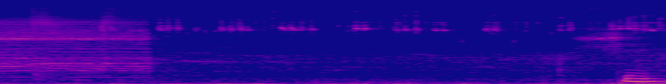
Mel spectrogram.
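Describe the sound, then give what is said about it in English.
Crickets chirp in a steady, rapid high-pitched trill, a classic quiet-night sound effect played alone, opening with a brief brighter burst and ending with a faint low tone. “Why is it crickets?”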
